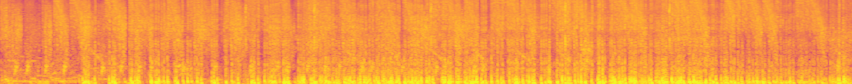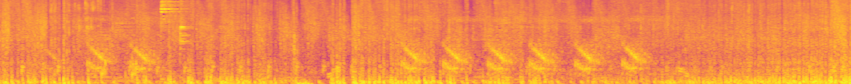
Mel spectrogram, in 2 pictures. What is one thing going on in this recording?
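Electronic game battle effects crackle and thump rapidly.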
